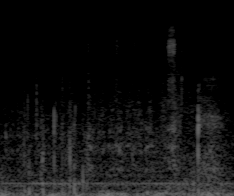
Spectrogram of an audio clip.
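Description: Faint sound of a marker pen writing on paper: a few light, short strokes over a faint steady hum.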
